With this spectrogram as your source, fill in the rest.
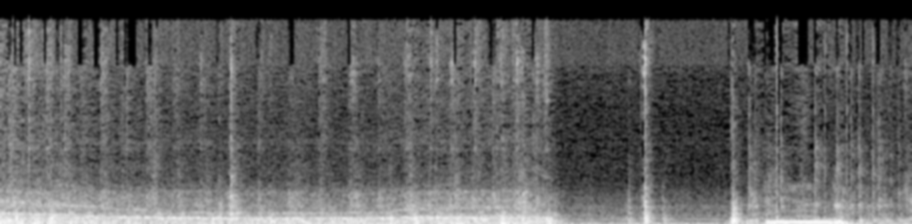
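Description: A sewing machine runs steadily while back stitching a quillow, a dense continuous whir for about four seconds, then stops, leaving a few faint clicks and a short tonal hum.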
